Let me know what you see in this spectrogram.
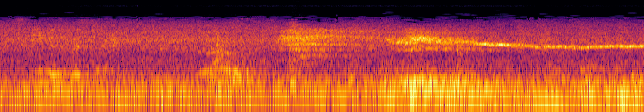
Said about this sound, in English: Listen, the steam is whistling.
